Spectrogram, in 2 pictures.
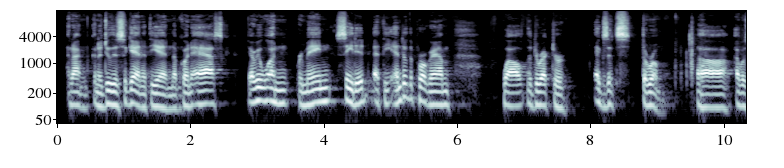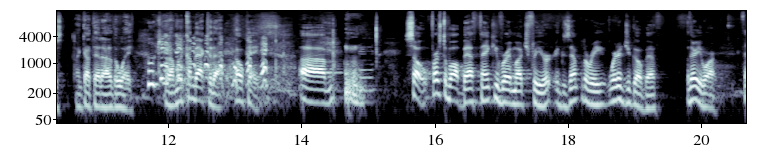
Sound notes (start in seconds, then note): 10.8 laughing; 11.6 laughter; 14.4 clears throat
